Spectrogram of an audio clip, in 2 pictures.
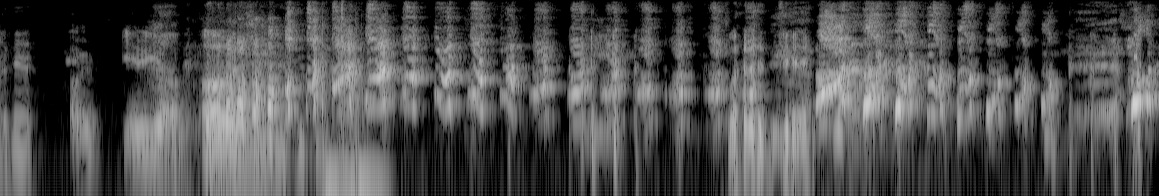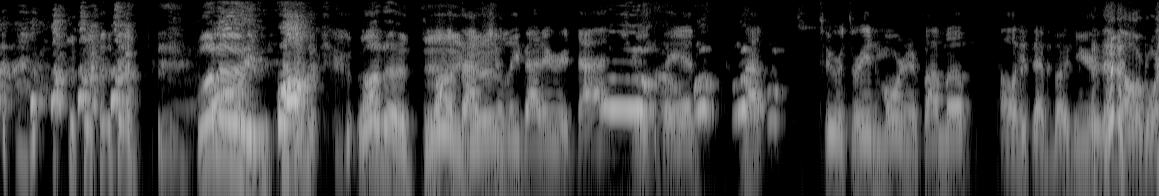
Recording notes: Enjoy the first podcast we did away from our fancy little blue collar nook. Sounds terrible, cause it is.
